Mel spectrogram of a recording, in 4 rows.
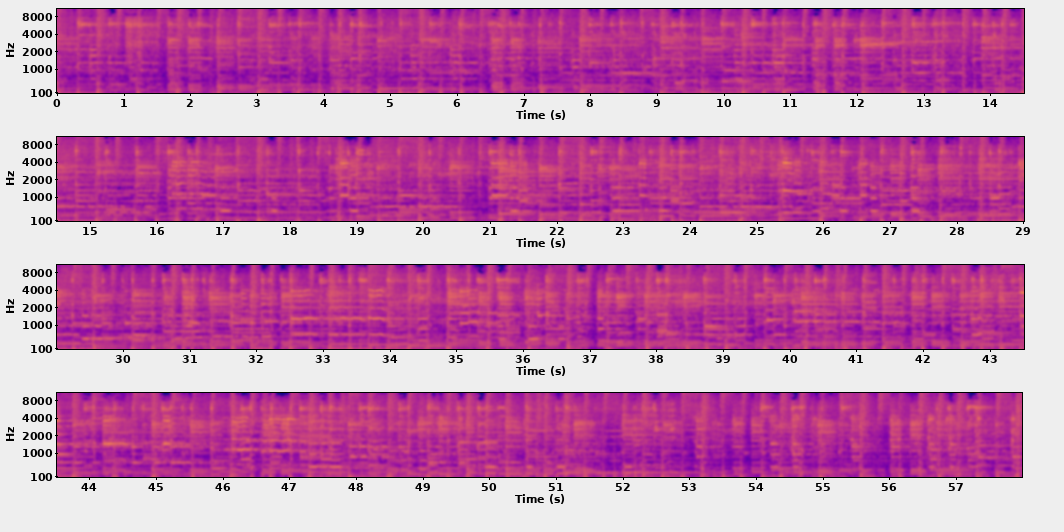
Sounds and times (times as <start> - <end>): Music: 0.0 - 57.9.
